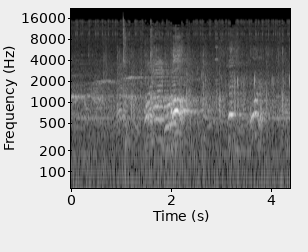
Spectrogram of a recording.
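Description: Raised voices calling out around a longsword sparring ring, loudest about two seconds in, with a few sharp clacks from the sparring just before.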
